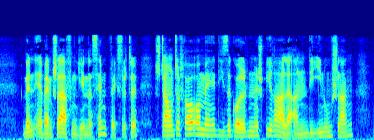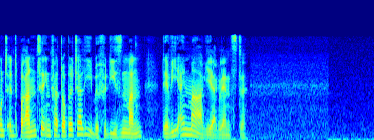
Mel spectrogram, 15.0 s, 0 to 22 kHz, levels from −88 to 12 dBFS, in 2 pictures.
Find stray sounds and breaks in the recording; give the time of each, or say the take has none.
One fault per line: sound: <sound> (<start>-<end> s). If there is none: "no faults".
no faults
